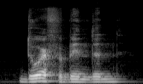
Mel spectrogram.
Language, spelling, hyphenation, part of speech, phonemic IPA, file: Dutch, doorverbinden, door‧ver‧bin‧den, verb, /ˈdoːr.vərˌbɪn.də(n)/, Nl-doorverbinden.ogg
- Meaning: to put through (to connect a telephone caller with intended callee)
